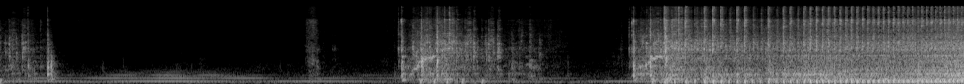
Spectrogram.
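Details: Toro 421 snowblower, unstarted for about 2 years, cold start after the fuel valve is turned on: pull-start attempts with gaps, then catches at about six seconds and settles into a steady, even run; normal running.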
